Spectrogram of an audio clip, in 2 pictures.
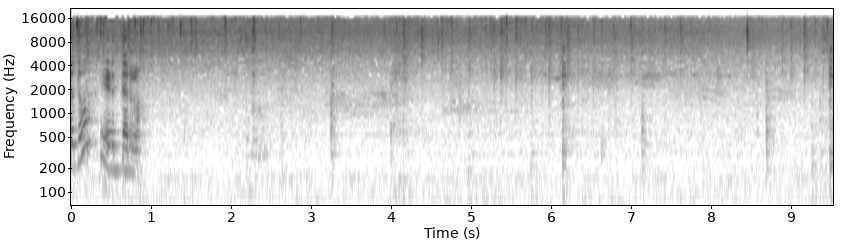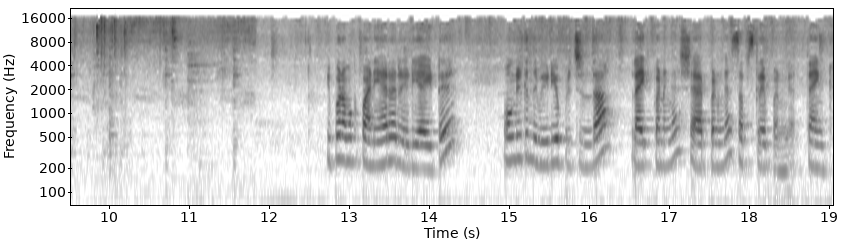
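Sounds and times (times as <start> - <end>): oil sizzling in a pan: 0.0 - 19.0
spoon scraping a pan: 8.0 - 11.8.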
